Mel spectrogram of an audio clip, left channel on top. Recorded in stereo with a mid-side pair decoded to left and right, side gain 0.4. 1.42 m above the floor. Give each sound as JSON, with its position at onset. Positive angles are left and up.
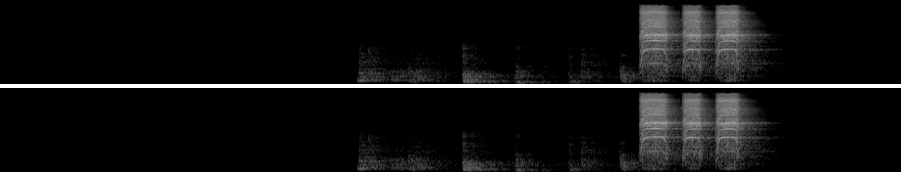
{"t": 3.6, "sound": "footsteps", "azimuth_deg": 0, "distance_m": 8.0}
{"t": 6.4, "sound": "a drill", "azimuth_deg": -5, "distance_m": 1.6}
